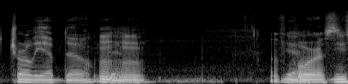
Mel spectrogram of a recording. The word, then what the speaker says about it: Charlie Hebdo: Charlie Ebdo. Charlie Ebdo. Of course, you say, "Why don't you pronounce the H?"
